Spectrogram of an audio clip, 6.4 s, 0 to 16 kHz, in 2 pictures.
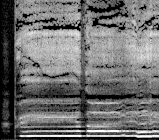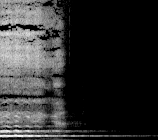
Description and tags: high female vocal singing "breathing"
Me singing "breathing". Compression, eq adjustments and reverb added. 90bpm 4/4 time.
Thank you for remembering to credit to Katarina Rose in your song/project description. Just write "vocal sample by Katarina Rose" in the project description. It's as easy as that!
Recorded in Ardour, using a t.bone sct-2000 tube mic, and edirol ua-4fx recording interface. Added compression, reverb, and eq adjustments. Any squeaking sounds present are only on the streamed version; the downloadable clip is high quality and squeak-free.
